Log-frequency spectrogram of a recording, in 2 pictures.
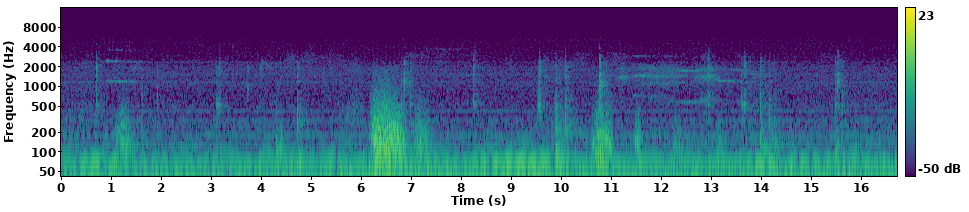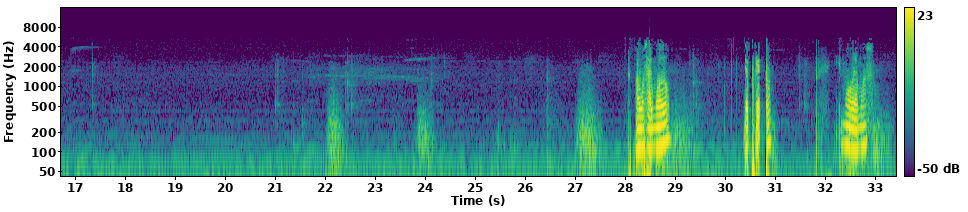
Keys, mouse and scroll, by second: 1.1 right click, 2.6 click, 6.5 i, 7.0 right click, 10.2 click, 11.6 i, 12.4 right click, 14.8 click, 15.6 i, 18.2 click, 23.1 i, 24.0 right click, 24.8 i, 25.7 right click, 27.2 i, 31.0 ctrl+Tab, 33.1 click.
